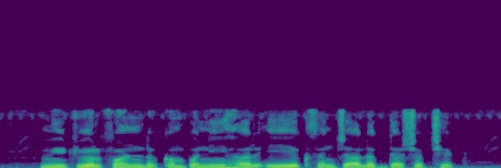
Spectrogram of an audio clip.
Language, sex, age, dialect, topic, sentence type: Magahi, male, 18-24, Northeastern/Surjapuri, banking, statement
